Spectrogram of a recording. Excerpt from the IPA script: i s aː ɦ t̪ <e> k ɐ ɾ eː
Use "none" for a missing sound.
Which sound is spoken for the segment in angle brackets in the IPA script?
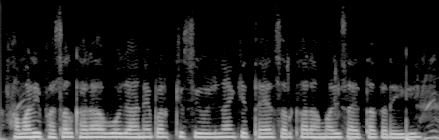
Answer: a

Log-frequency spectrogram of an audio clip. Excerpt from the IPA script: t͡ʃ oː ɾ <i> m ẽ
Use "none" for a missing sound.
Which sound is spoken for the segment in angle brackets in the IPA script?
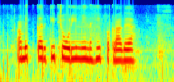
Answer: i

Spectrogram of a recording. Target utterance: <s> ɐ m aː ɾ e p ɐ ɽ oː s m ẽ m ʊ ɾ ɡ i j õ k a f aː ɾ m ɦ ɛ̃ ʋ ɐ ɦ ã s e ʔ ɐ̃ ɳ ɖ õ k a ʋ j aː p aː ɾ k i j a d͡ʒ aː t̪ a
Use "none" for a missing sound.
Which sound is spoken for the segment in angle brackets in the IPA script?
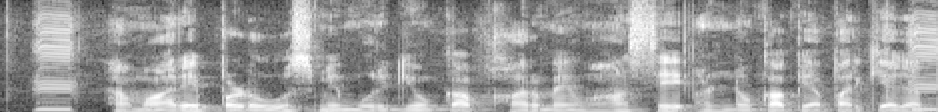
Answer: h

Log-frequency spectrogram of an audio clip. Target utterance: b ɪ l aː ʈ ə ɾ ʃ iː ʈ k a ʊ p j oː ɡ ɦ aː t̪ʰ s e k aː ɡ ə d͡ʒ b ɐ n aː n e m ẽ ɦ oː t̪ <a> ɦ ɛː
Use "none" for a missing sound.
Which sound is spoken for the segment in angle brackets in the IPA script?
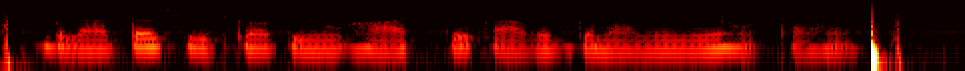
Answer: a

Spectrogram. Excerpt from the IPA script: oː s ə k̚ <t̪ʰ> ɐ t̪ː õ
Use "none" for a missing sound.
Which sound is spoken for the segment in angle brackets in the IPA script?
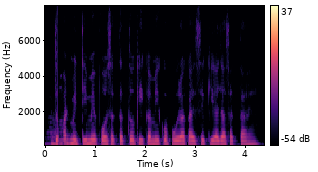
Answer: t̪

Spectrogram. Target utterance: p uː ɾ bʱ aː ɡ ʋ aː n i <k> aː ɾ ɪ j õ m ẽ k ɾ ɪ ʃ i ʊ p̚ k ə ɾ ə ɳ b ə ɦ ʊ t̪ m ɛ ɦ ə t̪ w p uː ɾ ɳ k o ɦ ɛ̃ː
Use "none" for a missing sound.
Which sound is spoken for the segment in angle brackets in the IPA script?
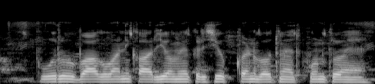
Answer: k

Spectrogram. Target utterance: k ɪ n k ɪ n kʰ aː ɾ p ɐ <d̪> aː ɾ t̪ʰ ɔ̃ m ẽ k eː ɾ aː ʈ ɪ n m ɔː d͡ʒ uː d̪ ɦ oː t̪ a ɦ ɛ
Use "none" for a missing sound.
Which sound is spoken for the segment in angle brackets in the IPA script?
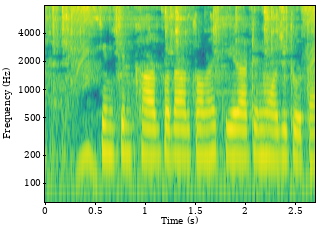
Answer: d̪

